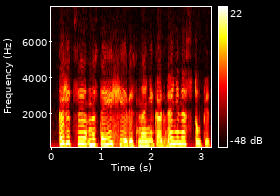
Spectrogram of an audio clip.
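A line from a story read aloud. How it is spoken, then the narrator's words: Sad interruption. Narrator (Russian): печально, прервала обычно веселая и жизнерадостная кузина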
